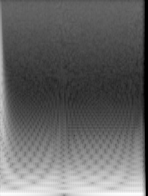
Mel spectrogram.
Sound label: bass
